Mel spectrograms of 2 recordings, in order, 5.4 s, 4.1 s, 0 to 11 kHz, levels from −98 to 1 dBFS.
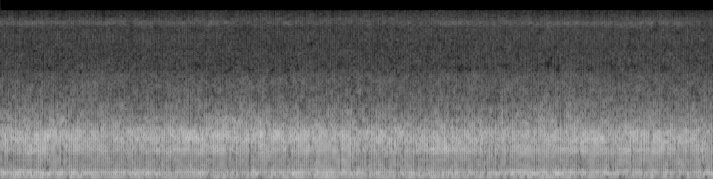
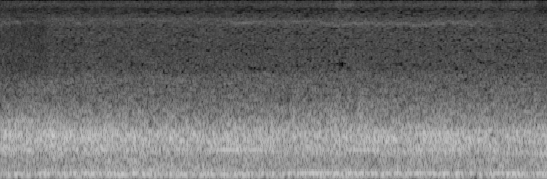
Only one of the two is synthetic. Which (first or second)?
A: first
